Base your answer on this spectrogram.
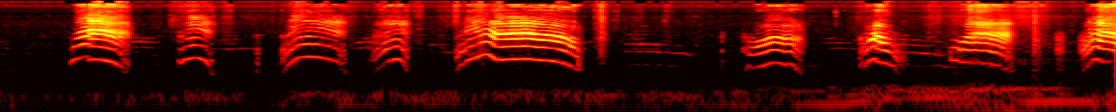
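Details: Kitten calling with bright, arching meows of varying length, one long drawn-out cry in the middle, the rest short and repeated, with a low hum underneath.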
